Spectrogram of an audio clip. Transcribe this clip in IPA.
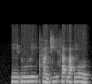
ɲɪ˦ʔlu˦ li˦tʰã˦˨d͡ʑi˦ sʰä˦ʔwä˦ʔŋo˦˨ʊ̯

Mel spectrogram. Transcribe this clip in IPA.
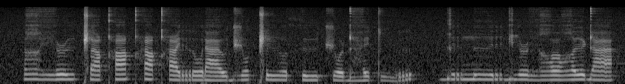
ʁe̤ɹʉ ǁɐqʰɐqʰiqʰe roɾaʊ̯d͡ʒoǁɨːʊ̯ θʉ t͡ʃoɖa̤ɪ̯ tṳr | ɡɨrn̪ɨːrɡiɹe̤ ʁoʁɨɖa

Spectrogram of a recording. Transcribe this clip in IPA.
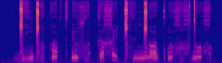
ɡ͡ǁẽ˦ ɡ͡ǁɐ˨qʷɑ̃˨ʔt͡sʼẽ˦sʷɑ̤˦ʔ kɐ˨χḛ˦˨ǁʰɨ˦ ŋ͡ǁɑ˦˨ kʷʼœ̃˨χɔ̤˦χdɔ̃˦˨χ

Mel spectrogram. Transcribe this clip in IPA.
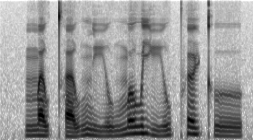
mɐ˧wt̪ʰɐ˨˥wn̪iː˨˧w mo˥wjiː˨˥wpʰɵ˥ɥkʰuː˧

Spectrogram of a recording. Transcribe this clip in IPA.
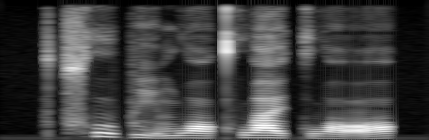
t͡sʰu˥˩pḭ˨˩ mwɔ˧˥kʰwa˥˩ɪ̯ kwɔ̰˨˩˦

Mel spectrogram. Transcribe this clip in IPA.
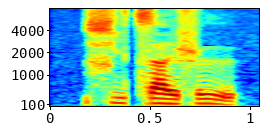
ɕi˥˧t͡sa˥˧ɪ̯ʂɻ̩˥˩

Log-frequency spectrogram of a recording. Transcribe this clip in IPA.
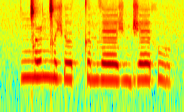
ŋ͡ǀə˞ŋ͡ǀəʒɾəːtːə nzɛːʒnd͡ʒɛːxu

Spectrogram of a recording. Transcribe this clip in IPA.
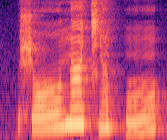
ʃɔː˧˥ nã˥ t͡ɕə̃˧˥pːõ˩˧

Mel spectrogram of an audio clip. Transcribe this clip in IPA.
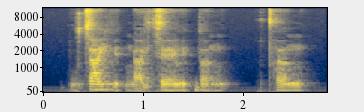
puː˨t͡saː˥j lɪ˨k̚ŋaː˨˩j t͡sɛː˨˧lɪ˨˥k̚jɐ˧ŋ | t̪ʰɐ˧ŋ

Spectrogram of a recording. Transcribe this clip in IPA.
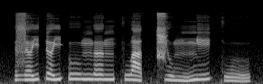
zə˨˦jɗə˨˦j ʔu˧ŋəː˧ŋ kwa˨˩t̚t͡ɕu˨˩mɲi˨˦ kwu˧˩˨

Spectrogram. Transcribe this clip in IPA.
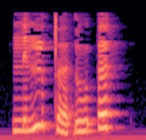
ni˨˦nmə˦˥t̚t̪ə̤ː˨˩ ɗu˨˦ʔə˦˥t̚

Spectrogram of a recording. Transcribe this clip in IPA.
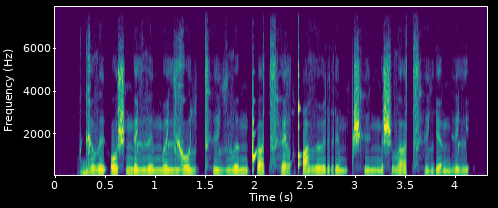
ɡʲoðiʔoʃŋelʲ ðimʉlʲɣoʎtʰiʎ ðɨŋpʼɐ t͡sʰelʲqʼɵðʉrim t͡ʃʰi ŋɐʃðɐt͡sʰiʎ ɾʲɐŋilʲ

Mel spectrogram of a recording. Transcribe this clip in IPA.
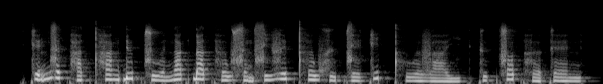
kḛ˧˥ŋzə˦˥t̚ha˨˩t̚t̪ʰa˧ŋ ɗɨ˦˥p̚su˨˩ə̯ na˦˥k̚ ɗa˦˥t̚hə˧w sə̰˧˨m si˨˦ve˦˥p̚t̪ʰə˧w xɨ˨˩p̚ze˨˩ ki˦˥t̚ t̪ʰu˨˩ə̯va˨˩j | kɨ˨˩k̚sɔ˦˥t̚ həː˧˩kɛ˨˩ŋ

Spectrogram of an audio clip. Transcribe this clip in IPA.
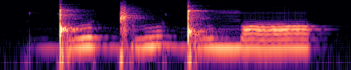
ɡ͡ǃʊ ɡ͡ǁuɡ͡ǃumɔː

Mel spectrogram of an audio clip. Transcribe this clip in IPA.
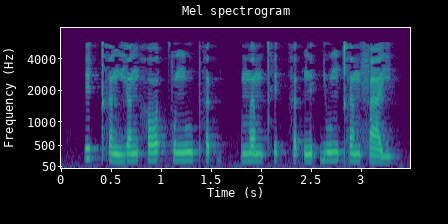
ɪ˥k̚t̪ʰɐ˨˩ŋ jɐ˨˧ŋ hɔː˨˥t̚fʊ˨˧ŋ uː˧pʰɐ˧k̚ɵ˥t̚ | mɐ˧m t̪ʰɪ˧k̚hɐ˨k̚n̪ɪ˨˥k̚ juː˧ŋ kʰɐ˧mfaː˨˩j

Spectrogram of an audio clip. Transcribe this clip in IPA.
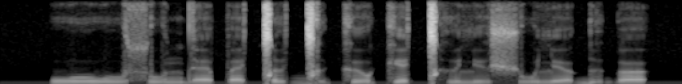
wu˦wu˨su˨ndɛ˨ pɛ˨ǀɨ˦ɡ͡ǀɨ˦ kʲo˦ kʲɛ˦ǀʰɨ˨lʲɨ˨ ʃu˨ lʲœ˨ɠɨ˦ɠœ˦

